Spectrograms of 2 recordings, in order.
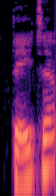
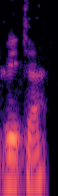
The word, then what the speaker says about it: beta: It's sometimes pronounced vita, which gets you right to the voiced fricative side of it.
